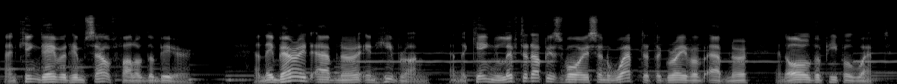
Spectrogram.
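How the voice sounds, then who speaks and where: A man's voice: lowish voice, animated, normal speed, fairly bright tone. A man narrating a dramatized scripture audiobook in a scripted, formal reading style. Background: instrumental music.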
